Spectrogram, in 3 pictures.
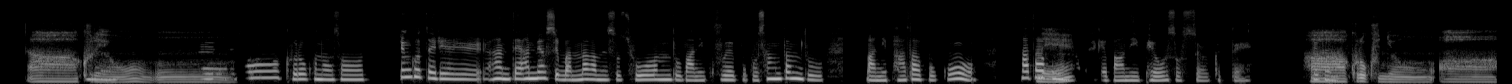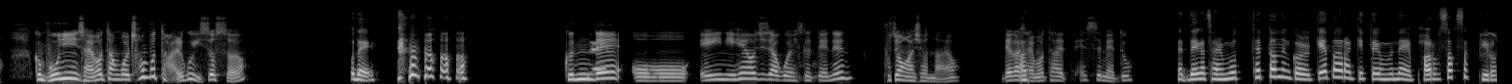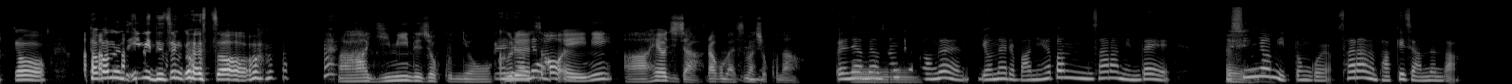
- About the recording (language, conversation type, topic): Korean, podcast, 사랑이나 관계에서 배운 가장 중요한 교훈은 무엇인가요?
- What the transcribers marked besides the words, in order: other background noise; laugh; laugh; tapping; laugh; "본" said as "반"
